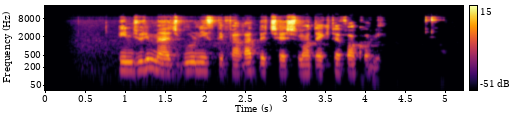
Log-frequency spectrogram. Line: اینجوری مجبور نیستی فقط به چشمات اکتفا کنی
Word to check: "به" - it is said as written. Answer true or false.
true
